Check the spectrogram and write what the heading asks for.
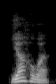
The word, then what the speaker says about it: Yahweh: of his father's appreciation for his son's service Yahweh Yahweh the proper pronunciation of the name of eloah God as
